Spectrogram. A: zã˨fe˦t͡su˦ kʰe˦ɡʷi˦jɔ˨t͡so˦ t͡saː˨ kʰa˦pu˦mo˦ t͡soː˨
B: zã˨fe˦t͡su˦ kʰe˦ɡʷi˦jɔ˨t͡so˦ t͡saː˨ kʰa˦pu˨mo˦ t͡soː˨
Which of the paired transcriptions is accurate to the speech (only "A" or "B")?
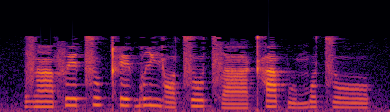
B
